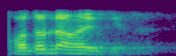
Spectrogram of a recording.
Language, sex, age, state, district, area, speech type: Bengali, male, 30-45, West Bengal, Darjeeling, rural, conversation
